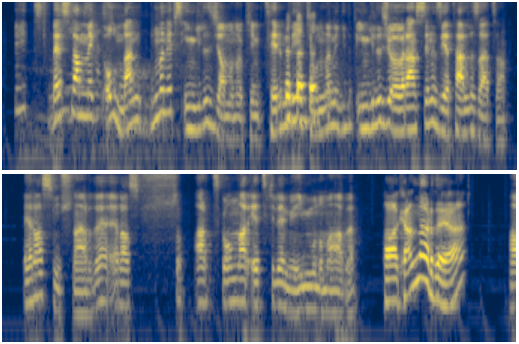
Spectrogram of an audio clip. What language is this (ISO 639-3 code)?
tur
